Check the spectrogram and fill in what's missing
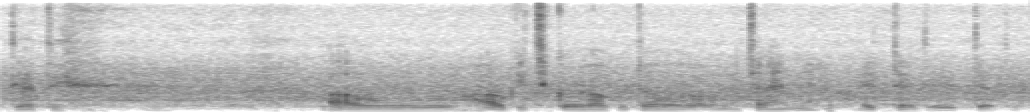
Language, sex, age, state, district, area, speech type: Odia, male, 18-30, Odisha, Koraput, urban, spontaneous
